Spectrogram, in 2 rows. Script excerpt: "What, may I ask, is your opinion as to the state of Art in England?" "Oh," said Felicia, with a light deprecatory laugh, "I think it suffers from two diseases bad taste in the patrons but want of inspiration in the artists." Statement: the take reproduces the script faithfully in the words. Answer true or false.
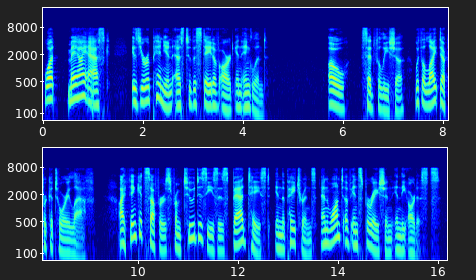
false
